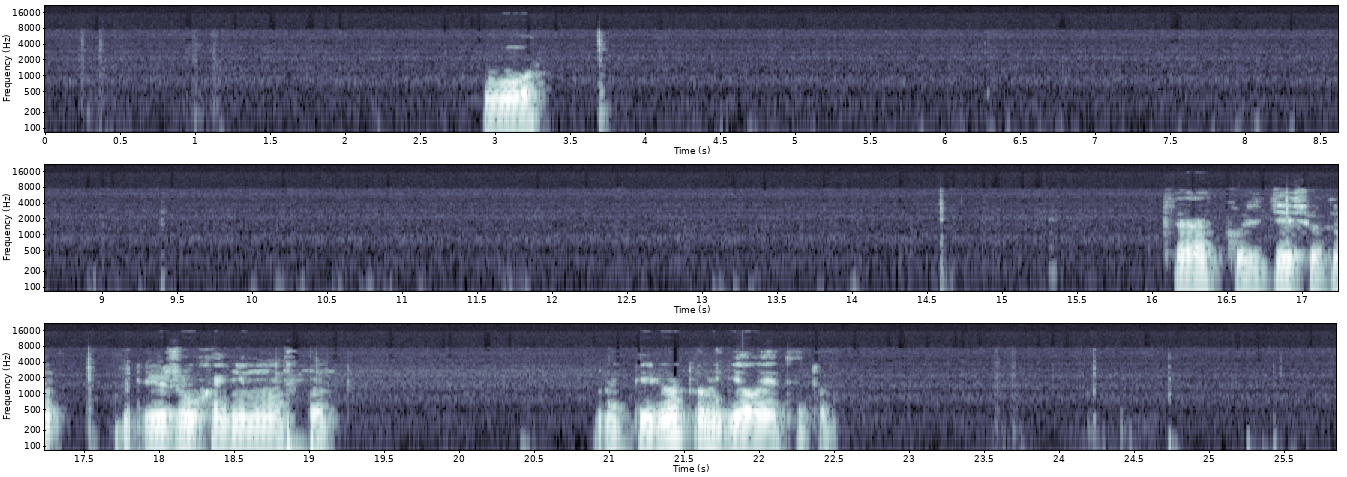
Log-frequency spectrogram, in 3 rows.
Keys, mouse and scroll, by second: 1.0 click, 3.7-14.7 drag, 16.9 click, 18.9 g, 25.2 r.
